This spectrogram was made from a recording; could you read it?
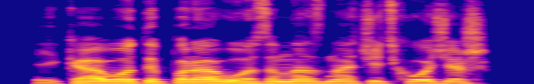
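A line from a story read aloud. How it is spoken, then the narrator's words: Threatening tone. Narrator (Russian): угрожающим тоном начал он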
